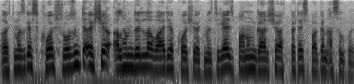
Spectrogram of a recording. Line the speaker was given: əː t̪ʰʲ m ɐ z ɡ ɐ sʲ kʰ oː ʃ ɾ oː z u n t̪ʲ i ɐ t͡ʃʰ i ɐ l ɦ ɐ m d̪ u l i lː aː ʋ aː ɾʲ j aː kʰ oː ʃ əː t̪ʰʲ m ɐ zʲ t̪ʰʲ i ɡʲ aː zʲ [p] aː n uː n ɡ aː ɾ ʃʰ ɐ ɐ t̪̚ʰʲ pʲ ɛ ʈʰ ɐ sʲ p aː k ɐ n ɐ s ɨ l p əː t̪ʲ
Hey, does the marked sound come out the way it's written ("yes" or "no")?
yes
